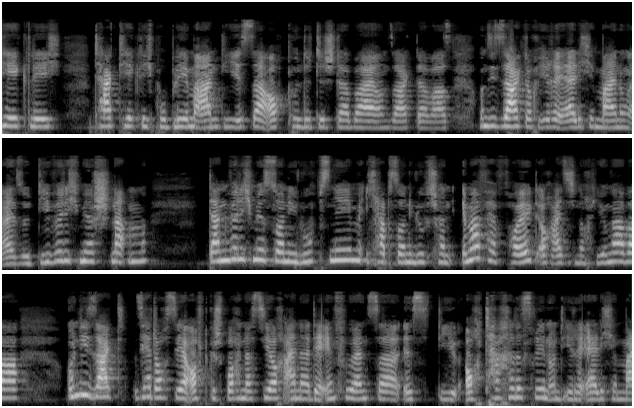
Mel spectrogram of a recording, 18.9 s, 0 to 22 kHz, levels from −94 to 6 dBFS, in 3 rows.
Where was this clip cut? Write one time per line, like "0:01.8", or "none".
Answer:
none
